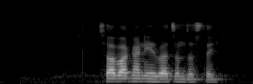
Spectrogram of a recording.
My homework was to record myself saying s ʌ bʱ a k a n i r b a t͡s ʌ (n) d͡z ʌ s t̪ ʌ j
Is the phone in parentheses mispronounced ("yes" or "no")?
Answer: no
